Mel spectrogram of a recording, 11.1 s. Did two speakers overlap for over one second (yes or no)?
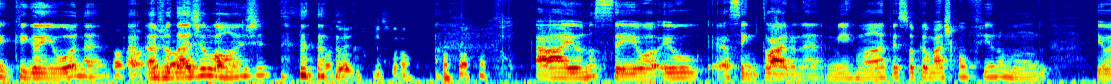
yes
